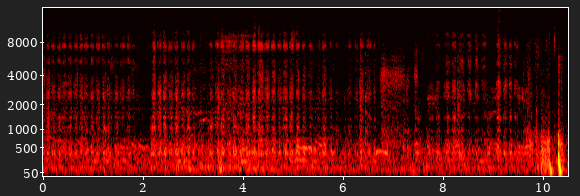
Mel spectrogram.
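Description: Graphite pencil scratching on paper in rapid shading strokes. A single low thump comes near the end.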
